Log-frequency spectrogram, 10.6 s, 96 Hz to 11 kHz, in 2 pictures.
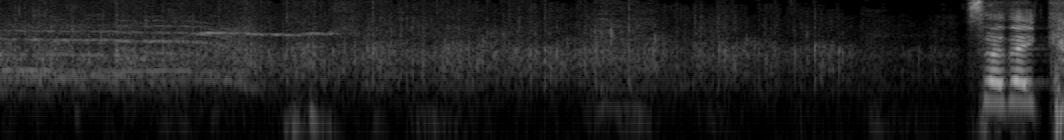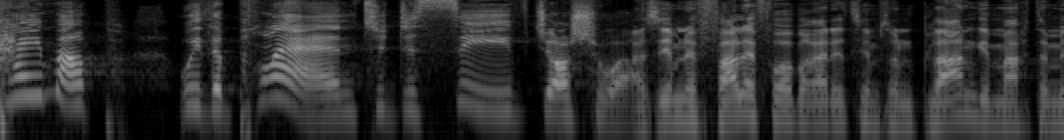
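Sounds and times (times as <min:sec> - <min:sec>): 
high whoops and cheers: 0:00.0 - 0:01.8
crowd clapping in continuous applause: 0:00.0 - 0:04.8
speech: 0:04.9 - 0:10.6.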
